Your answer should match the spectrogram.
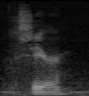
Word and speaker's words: Cyr: Sear. – Lily Saint Sear? C-Y-R?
